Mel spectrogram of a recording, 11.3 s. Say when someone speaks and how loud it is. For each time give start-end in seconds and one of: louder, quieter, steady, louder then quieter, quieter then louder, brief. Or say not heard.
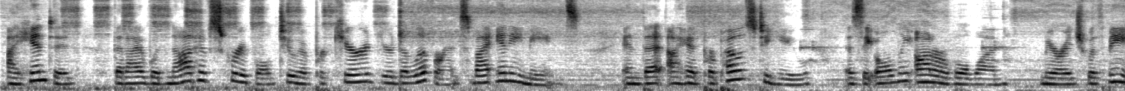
0.1-11.2 steady.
